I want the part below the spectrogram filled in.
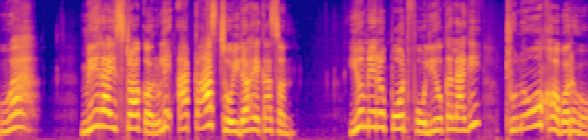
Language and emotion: Nepali, happy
